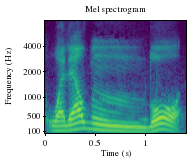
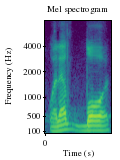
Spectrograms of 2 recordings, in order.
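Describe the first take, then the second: First: The dhad sound is drawn out and lengthened. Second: The dhad sound is short, not drawn out. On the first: The speaker calls it right. "ada suara yang dipanjangkan" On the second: The speaker calls it wrong. "Jadi bukan waladdo"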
